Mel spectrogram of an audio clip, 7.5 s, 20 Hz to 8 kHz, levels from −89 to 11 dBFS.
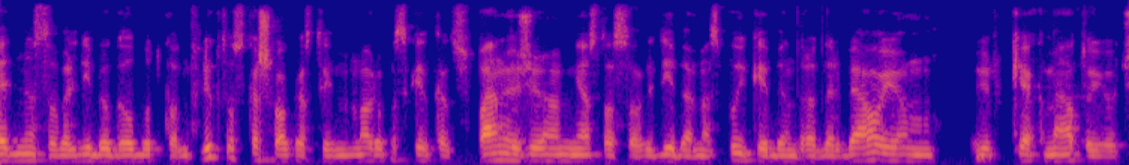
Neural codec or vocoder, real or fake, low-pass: none; real; 7.2 kHz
